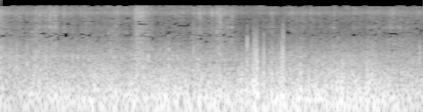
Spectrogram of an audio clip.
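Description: Wind rushing over the microphone of a moving motorcycle, a steady low rumble with the bike's engine running underneath.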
